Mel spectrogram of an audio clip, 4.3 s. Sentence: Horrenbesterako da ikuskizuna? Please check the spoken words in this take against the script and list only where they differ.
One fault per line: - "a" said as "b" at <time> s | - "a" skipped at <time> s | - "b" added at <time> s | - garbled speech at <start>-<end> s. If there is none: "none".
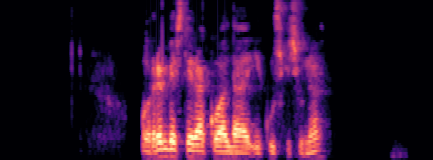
- "al" added at 2.2 s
